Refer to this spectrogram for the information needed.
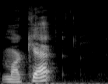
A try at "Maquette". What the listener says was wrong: You added an R, just Maquette.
